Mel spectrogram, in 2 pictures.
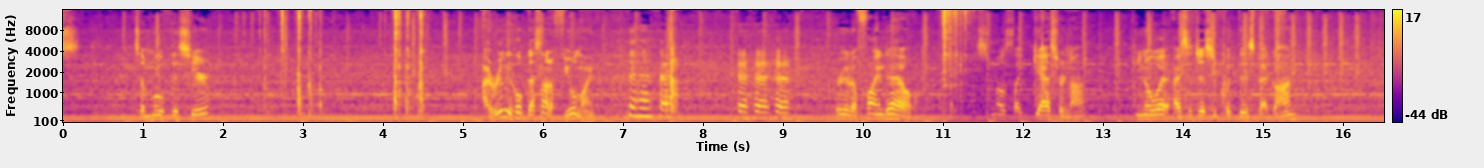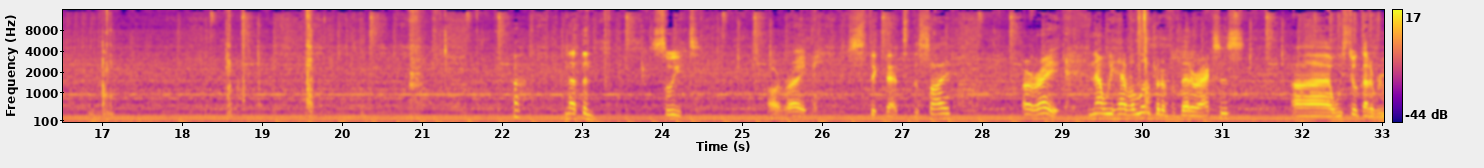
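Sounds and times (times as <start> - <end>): background music sustained tones: 0.0 - 33.0
steady low hum: 0.0 - 33.0.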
